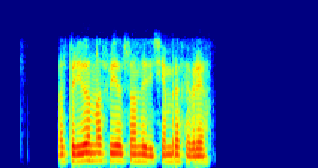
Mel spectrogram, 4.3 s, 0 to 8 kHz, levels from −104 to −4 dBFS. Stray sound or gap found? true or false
false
